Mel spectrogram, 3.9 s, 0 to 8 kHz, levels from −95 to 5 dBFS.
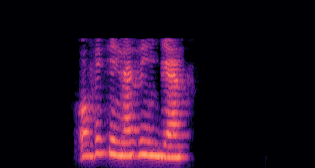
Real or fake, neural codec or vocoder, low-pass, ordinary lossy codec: fake; codec, 16 kHz, 16 kbps, FreqCodec, smaller model; 7.2 kHz; AAC, 16 kbps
